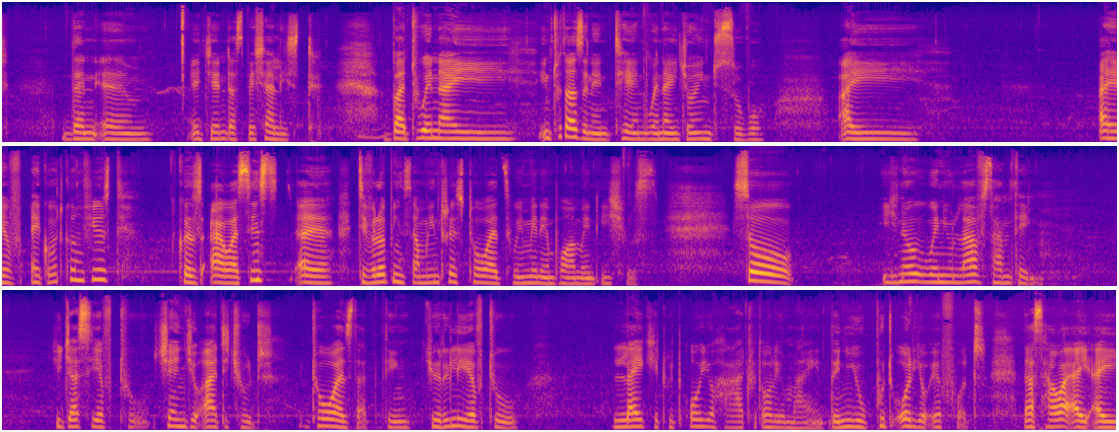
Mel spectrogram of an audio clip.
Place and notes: Office of Basilwizi Trust, Binga, Zimbabwe - Abbigal Muleya - they teach me what i don't know...
Abbigal describes her work with rural women, the partnership she experiences “they teach me what I don’t know, and I teach them what they don’t know”… and she relates how she re-tells information she has gathered in online research to the local crafts women so that together with them, and based on their knowledge and skills, new products and new ways of production can be developed …
The recordings with Abbigal are archived here:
